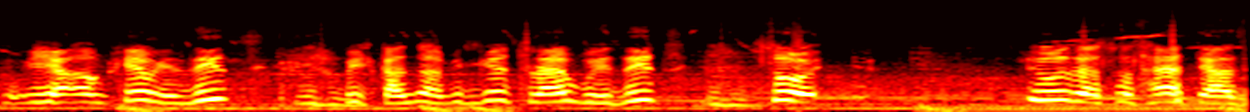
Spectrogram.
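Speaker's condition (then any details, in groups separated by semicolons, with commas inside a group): Cerebral palsy; from birth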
